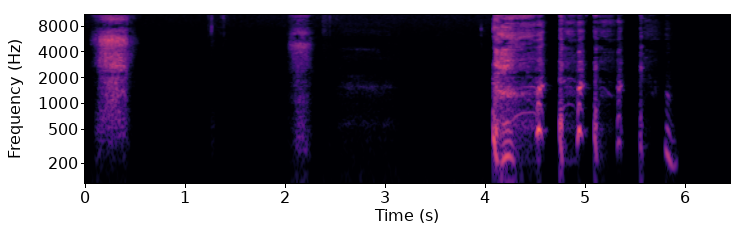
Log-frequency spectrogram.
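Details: A girl gives a few separate coughs, then a run of about six quick coughs in a row.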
